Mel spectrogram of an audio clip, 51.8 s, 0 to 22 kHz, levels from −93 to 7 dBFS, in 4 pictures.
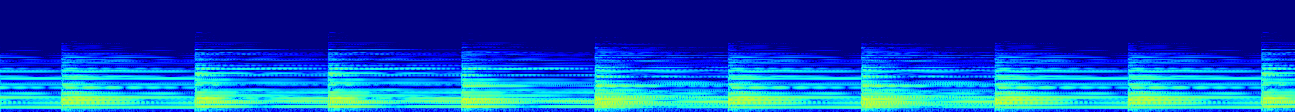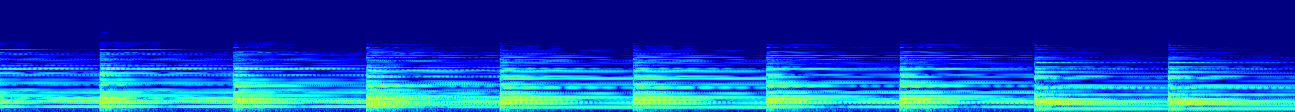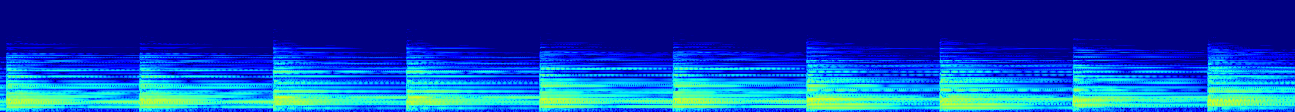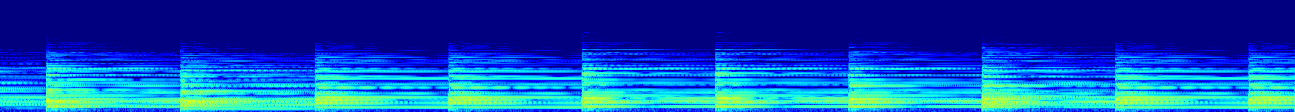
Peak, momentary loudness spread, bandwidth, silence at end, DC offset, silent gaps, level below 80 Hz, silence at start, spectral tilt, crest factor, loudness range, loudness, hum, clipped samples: -20 dBFS; 11 LU; 5 kHz; 0 s; under 0.1%; none; -72 dBFS; 0 s; -6.5 dB/octave; 18 dB; 2 LU; -39 LUFS; none; under 0.1%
